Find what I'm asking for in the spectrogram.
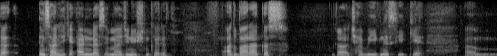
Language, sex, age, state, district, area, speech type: Kashmiri, male, 45-60, Jammu and Kashmir, Srinagar, urban, spontaneous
